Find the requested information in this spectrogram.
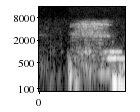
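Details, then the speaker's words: A sleeping dog in a studio, "out for the count," snoring quietly: a single soft, snuffling breath with a low rumble. "you hear snoring oh sorry Sally there she is right there Savannah are you okay she does not care she just does not kind of say she out for the count thank you for understanding about the snoring"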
